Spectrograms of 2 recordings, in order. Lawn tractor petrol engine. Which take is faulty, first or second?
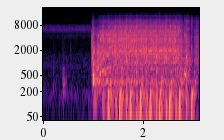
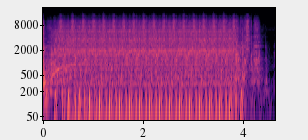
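second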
